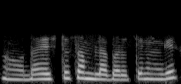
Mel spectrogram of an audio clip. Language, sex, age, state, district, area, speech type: Kannada, female, 18-30, Karnataka, Chikkaballapur, rural, conversation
